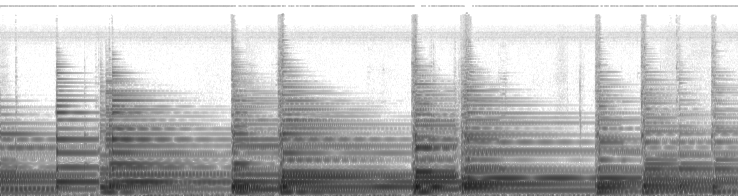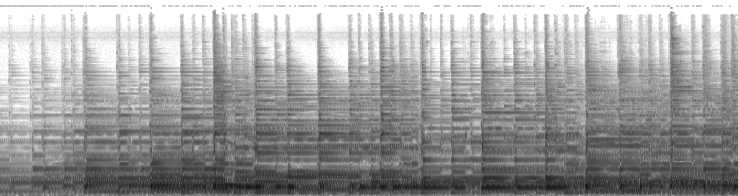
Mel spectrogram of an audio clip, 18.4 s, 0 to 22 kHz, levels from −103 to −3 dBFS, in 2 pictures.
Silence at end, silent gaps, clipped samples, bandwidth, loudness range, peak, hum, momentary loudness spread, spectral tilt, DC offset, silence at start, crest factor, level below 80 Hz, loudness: 0 s; none; under 0.1%; 12.5 kHz; 9 LU; -4 dBFS; none; 14 LU; -8 dB/octave; under 0.1%; 0 s; 16 dB; -52 dBFS; -22 LUFS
